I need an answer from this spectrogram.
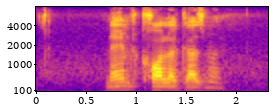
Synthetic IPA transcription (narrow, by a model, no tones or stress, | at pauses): nẽɪ̃mdkʰɔːləɡazmə̃n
